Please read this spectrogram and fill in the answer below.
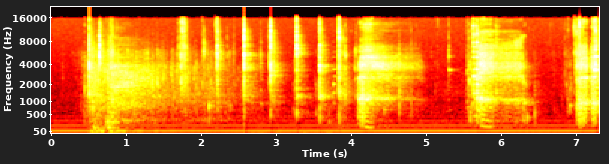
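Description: King crab legs handled on a plate: the hard shell clacks and cracks in a run of sharp clicks, with short rustling stretches between, after a loud rush of noise about half a second in.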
